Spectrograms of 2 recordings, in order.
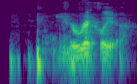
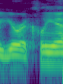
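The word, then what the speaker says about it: Eurycleia: you they have written your Rick Leah as well your Rick Leah or Yorick Leah and however you want to pronounce that they're they're both acceptable here is a maid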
